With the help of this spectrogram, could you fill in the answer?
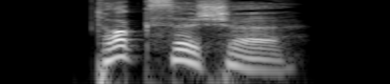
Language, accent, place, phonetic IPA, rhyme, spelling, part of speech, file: German, Germany, Berlin, [ˈtɔksɪʃə], -ɔksɪʃə, toxische, adjective, De-toxische.ogg
- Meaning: inflection of toxisch: 1. strong/mixed nominative/accusative feminine singular 2. strong nominative/accusative plural 3. weak nominative all-gender singular 4. weak accusative feminine/neuter singular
